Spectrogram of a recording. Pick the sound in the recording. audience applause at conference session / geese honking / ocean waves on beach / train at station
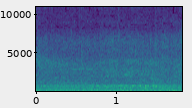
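train at station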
